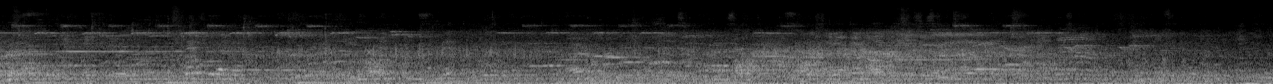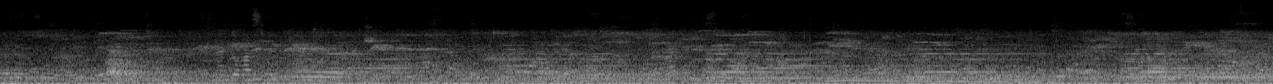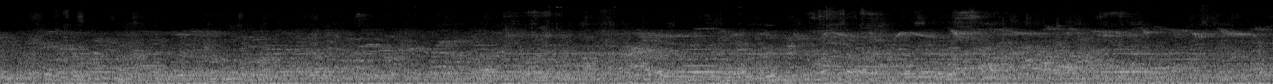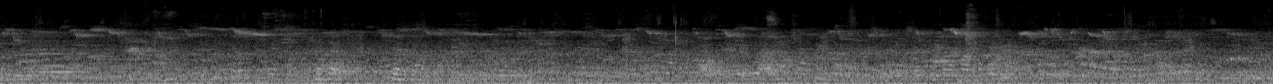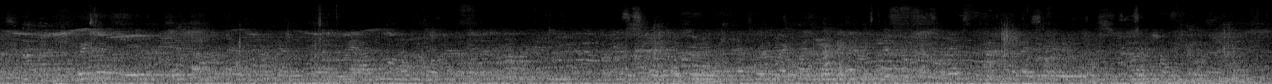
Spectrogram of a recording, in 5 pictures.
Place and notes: Binaural recording of a walk-around Apocalypse Tapestry exhibition at Château d'Angers.
Recorded with Soundman OKM on Sony PCM D100
France métropolitaine, France, 17 August 2019, 16:33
